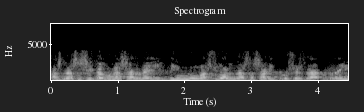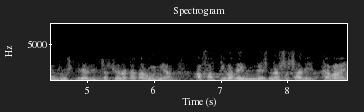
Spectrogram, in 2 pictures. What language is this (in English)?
Catalan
